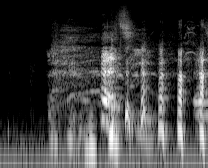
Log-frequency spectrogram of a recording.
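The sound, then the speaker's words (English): A drunk person's fairly loud voice lets out a quick run of about five sharp hiccup sounds, each a short voiced yelp, spaced unevenly with no talking in between. “No, that's my drunk hiccup sound.”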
